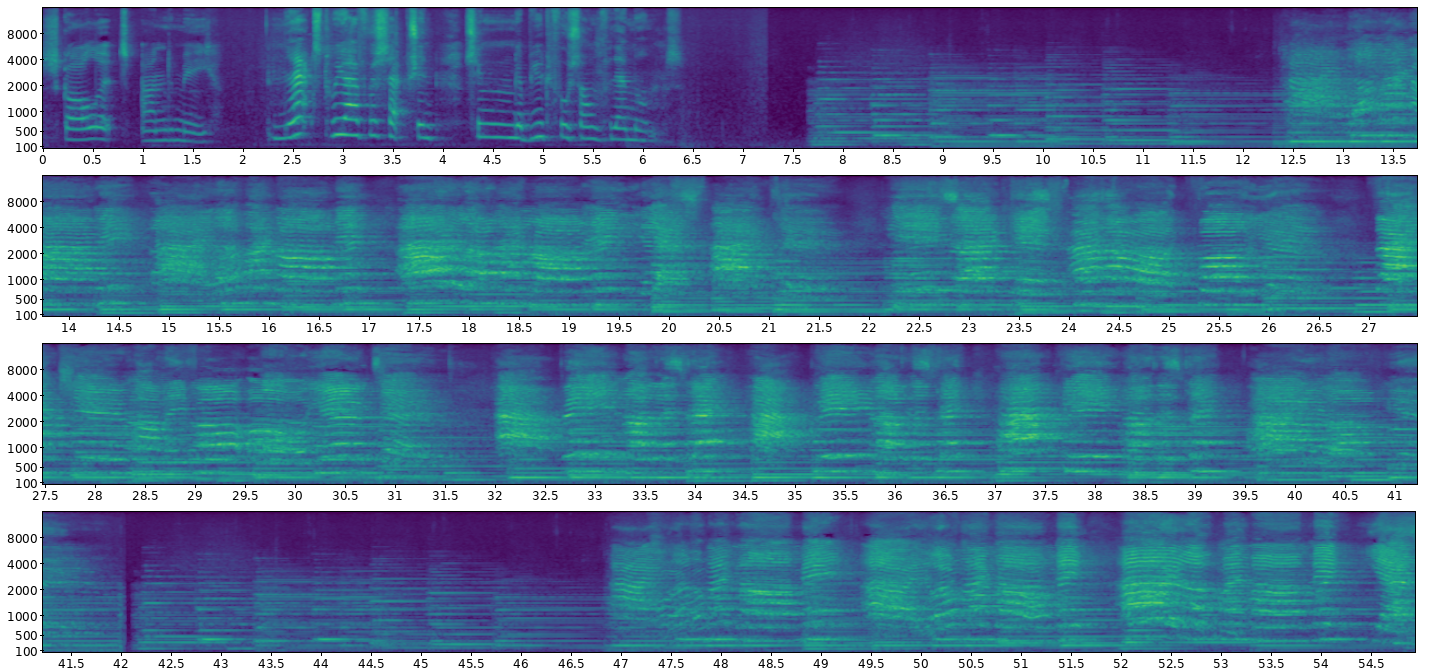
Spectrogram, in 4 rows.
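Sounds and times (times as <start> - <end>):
children singing: 12.3 - 42.0, 46.8 - 54.9.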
